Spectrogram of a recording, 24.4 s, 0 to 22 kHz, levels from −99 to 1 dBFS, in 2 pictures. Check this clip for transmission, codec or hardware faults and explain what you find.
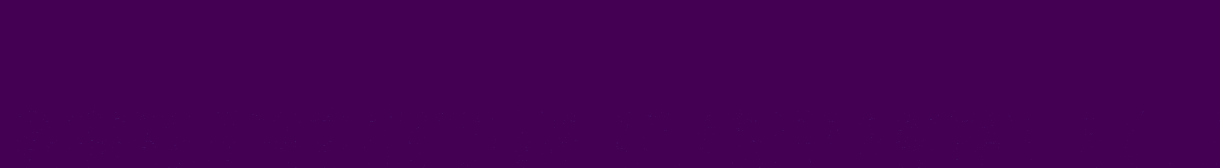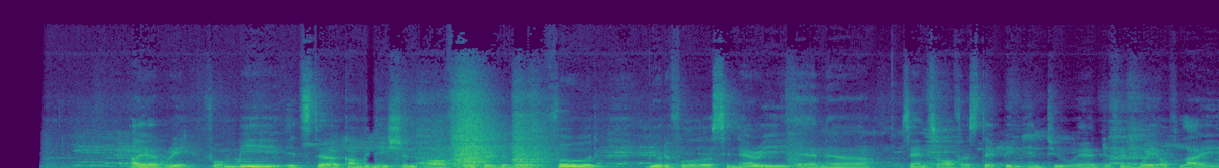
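One transmission fault is present. At 20.18 s, between "beautiful scenery" and "and a sense of", a tiny skip breaks the speech. It comes from an overlap between stream segments: two segments' time stamps overlapped, and the player trimmed a few milliseconds of real audio, with segments 6 seconds long, so the waveform jumps.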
